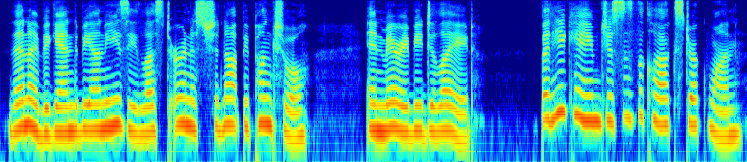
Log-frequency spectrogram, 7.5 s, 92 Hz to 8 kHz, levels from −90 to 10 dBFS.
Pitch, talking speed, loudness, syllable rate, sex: 240 Hz, 200 wpm, -17 LUFS, 5.4 syllables/s, female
